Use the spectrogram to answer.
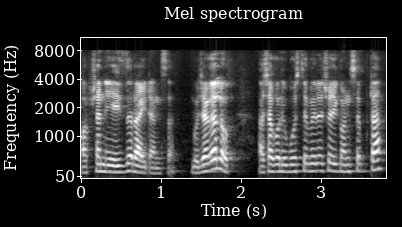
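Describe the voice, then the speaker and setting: A man's voice: a little high, a little fast, a little mellow, lo-fi sound. A man teaching an exam-prep English grammar lesson, explaining step by step and asking his students questions.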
